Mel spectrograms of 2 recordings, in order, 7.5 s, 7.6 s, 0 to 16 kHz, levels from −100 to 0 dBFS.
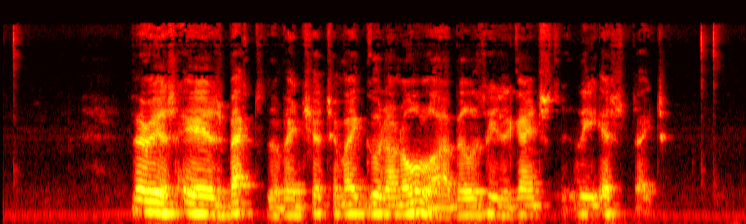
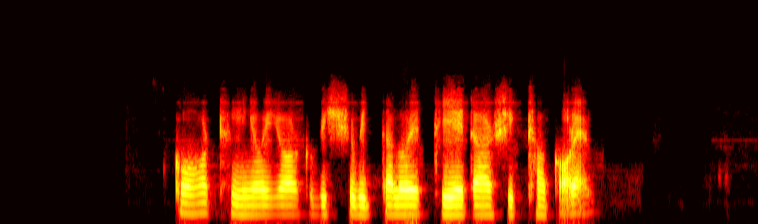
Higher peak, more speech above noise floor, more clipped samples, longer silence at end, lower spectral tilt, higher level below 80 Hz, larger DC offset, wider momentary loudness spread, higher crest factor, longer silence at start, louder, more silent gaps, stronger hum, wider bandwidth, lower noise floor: second, -8 dBFS vs -2 dBFS; second, 41 dB vs over 71 dB; neither; second, 0.8 s vs 1.7 s; second, -6.5 dB/octave vs -11.5 dB/octave; first, -58 dBFS vs -66 dBFS; neither; first, 15 LU vs 10 LU; about the same, 20 dB vs 20 dB; second, 1.35 s vs 1.75 s; second, -26 LUFS vs -20 LUFS; neither; neither; first, 11.5 kHz vs 4 kHz; second, -66 dBFS vs under -90 dBFS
